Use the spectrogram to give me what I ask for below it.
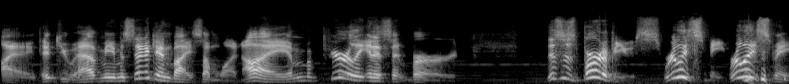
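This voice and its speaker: A man performs a put-on character voice at a moderate pace. Faint music plays in the background. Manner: mock-innocent, pleading.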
